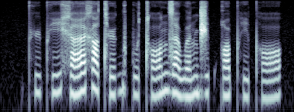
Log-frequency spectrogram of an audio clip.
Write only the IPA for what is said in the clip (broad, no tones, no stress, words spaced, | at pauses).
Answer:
pʰypʰi xæ xatʰʏ ɡuputʰɔ nzæwə nd͡ʒipqo pʰipʰɔ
